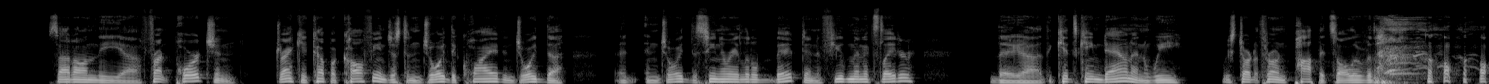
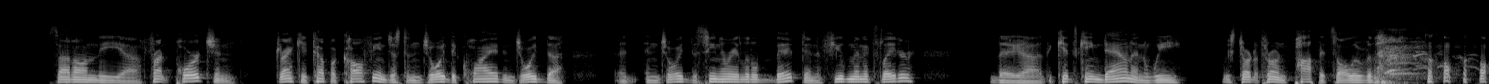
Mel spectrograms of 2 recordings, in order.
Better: first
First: none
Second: muffled; very; fading above 3 kHz

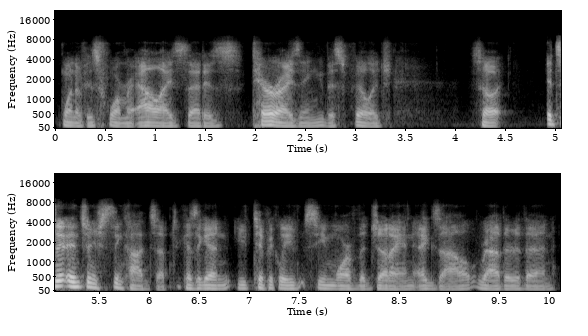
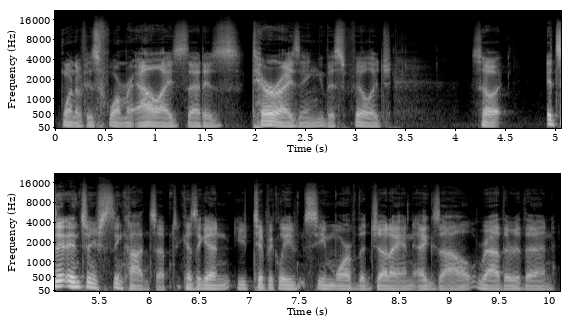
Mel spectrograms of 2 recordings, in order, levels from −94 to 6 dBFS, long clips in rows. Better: second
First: garbled, watery; slightly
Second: none

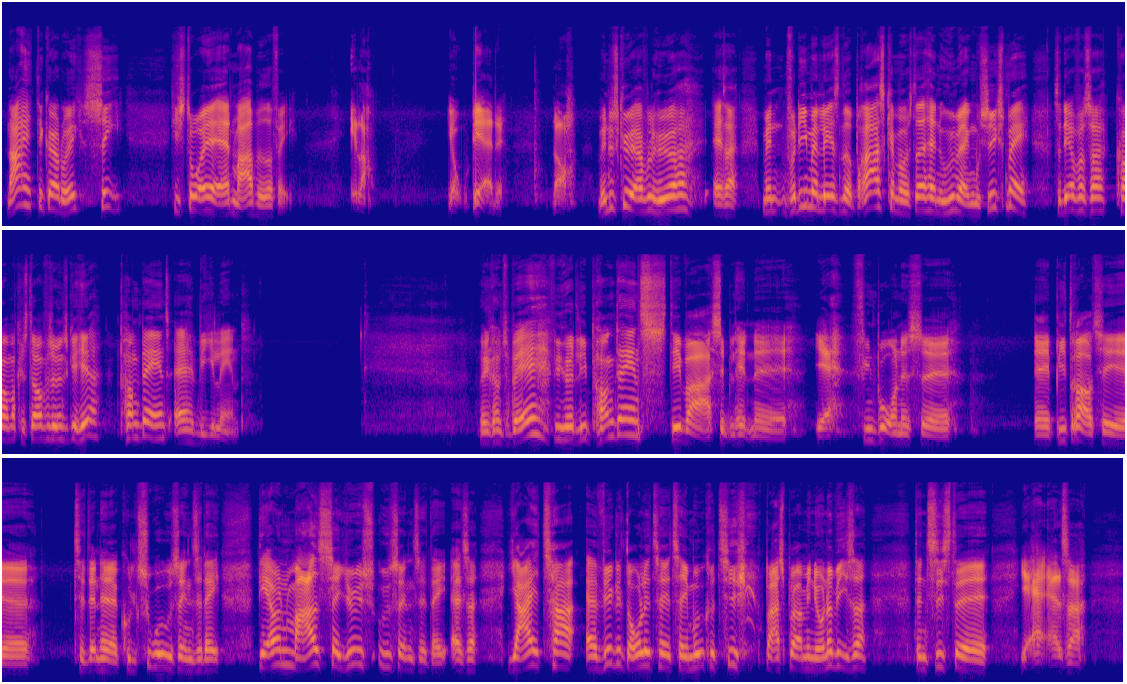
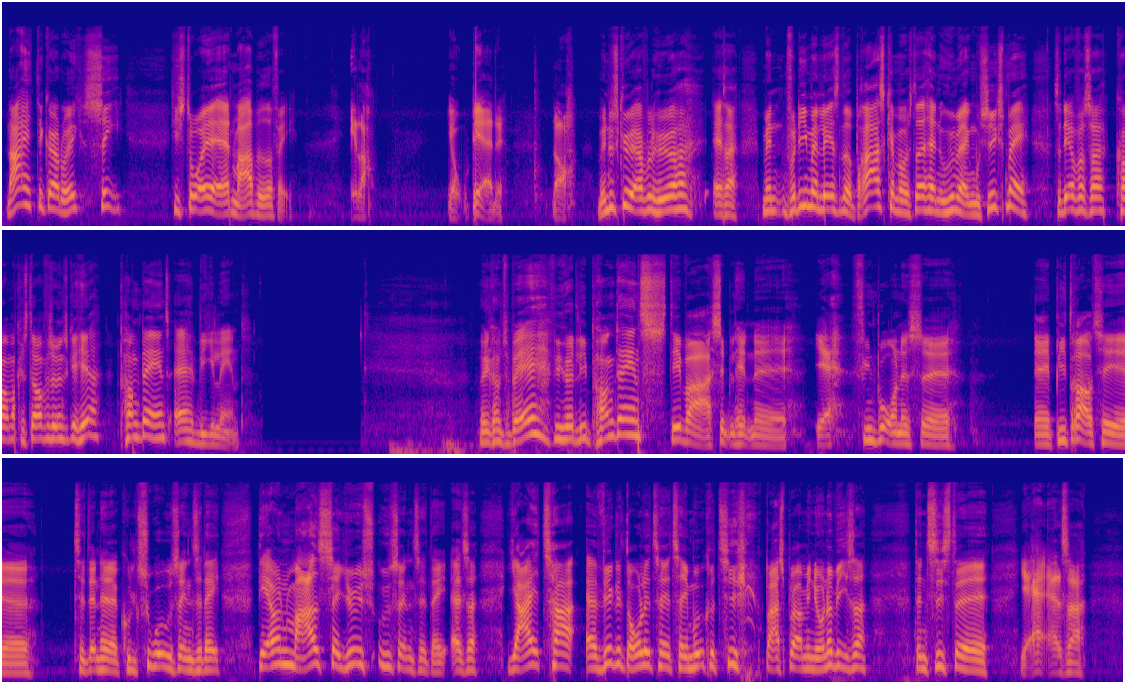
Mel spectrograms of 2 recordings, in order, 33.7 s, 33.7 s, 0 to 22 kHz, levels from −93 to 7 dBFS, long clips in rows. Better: second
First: thin; very; fading below 350 Hz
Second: none

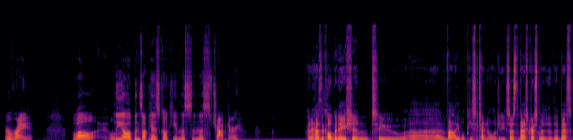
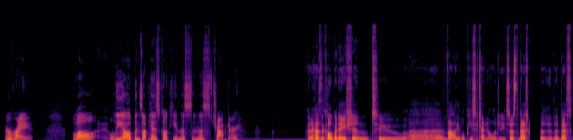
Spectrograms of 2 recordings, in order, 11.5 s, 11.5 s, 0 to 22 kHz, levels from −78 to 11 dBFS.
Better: first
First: none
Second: audio cutting out; at 11 s

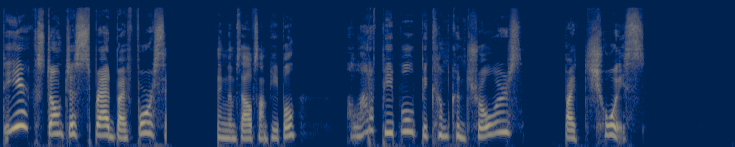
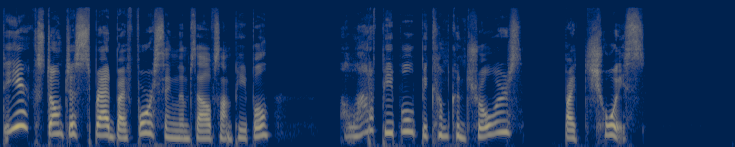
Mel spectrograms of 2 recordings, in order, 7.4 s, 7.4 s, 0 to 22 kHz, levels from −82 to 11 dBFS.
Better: second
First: audio freezing; at 1.5 s for 0.5 s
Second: none

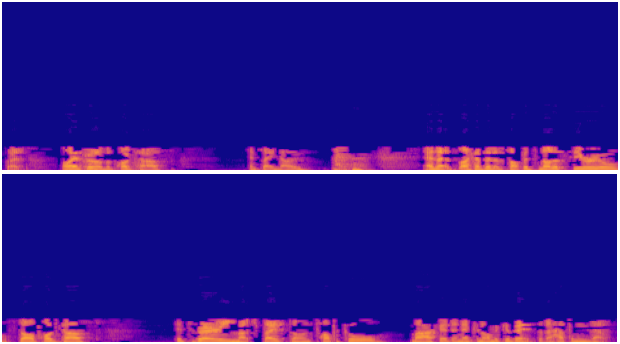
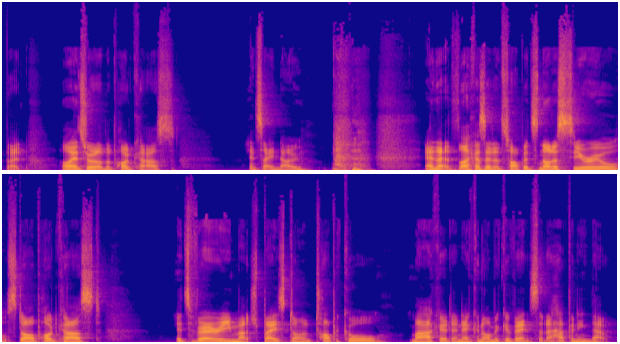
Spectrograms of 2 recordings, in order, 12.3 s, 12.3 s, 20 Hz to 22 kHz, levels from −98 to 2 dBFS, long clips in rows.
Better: second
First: garbled, watery; badly; nothing above 3 kHz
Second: none

